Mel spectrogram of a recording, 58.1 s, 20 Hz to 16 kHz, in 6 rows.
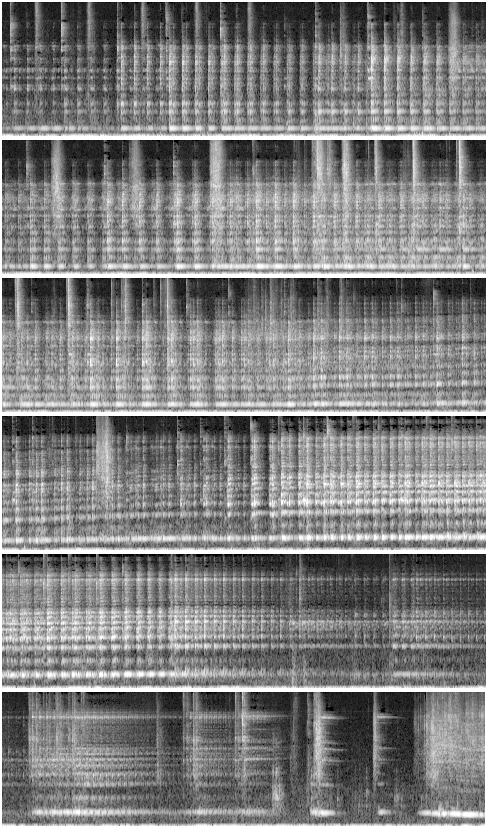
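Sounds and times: pulsing electronic drone: 0:00.0 - 0:54.0.

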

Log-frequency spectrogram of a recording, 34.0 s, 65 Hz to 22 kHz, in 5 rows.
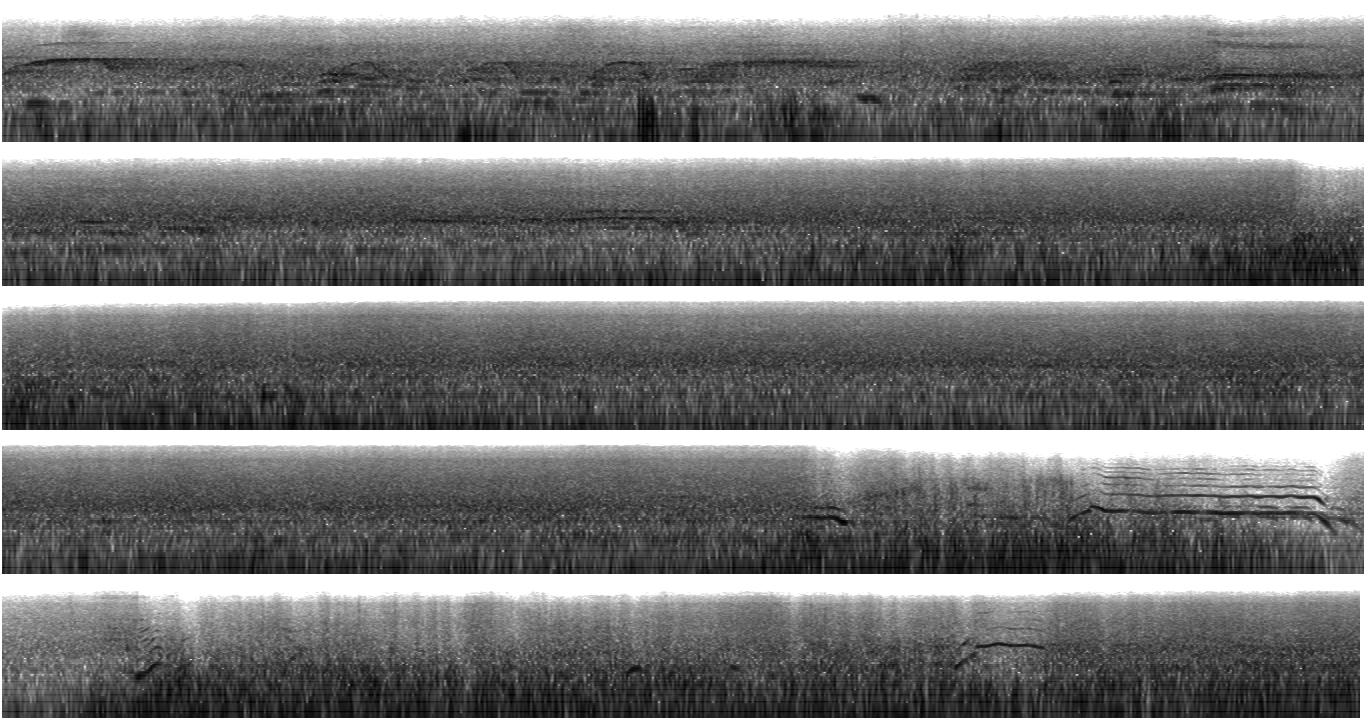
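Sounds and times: rush of water in slide tube: 0:00.0 - 0:34.0.

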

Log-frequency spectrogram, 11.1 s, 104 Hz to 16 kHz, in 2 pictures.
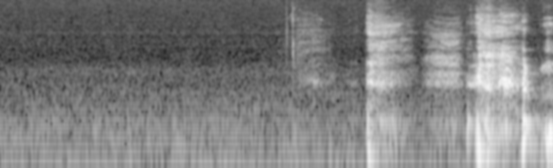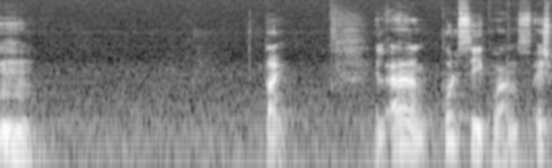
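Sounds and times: man clearing his throat: 0:03.6 - 0:06.0.

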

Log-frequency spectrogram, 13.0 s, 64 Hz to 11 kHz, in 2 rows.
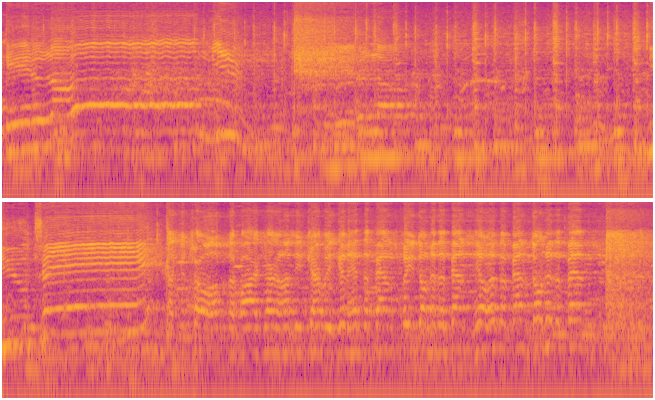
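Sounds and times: live band playing: 0:00.0 - 0:08.6
crashing noise burst: 0:12.5 - 0:13.0
drum hits: 0:12.5 - 0:13.0.

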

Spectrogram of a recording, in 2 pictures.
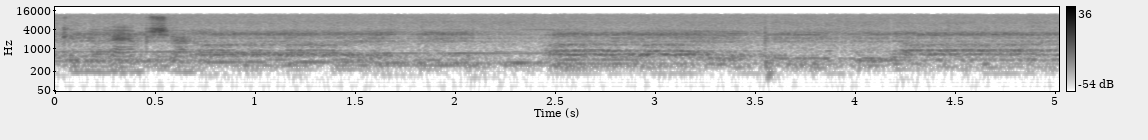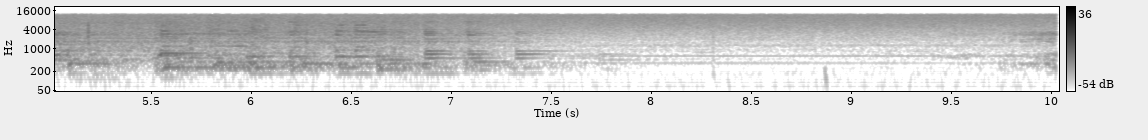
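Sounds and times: choir singing: 0:00.2 - 0:06.2, 0:09.8 - 0:10.0.

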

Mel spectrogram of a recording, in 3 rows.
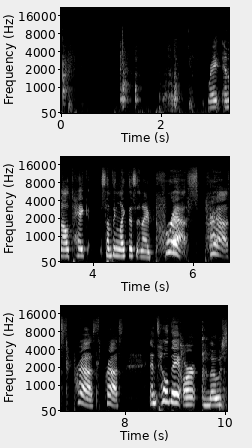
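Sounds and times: plastic kitchenware knocking: 0:01.2 - 0:02.5.

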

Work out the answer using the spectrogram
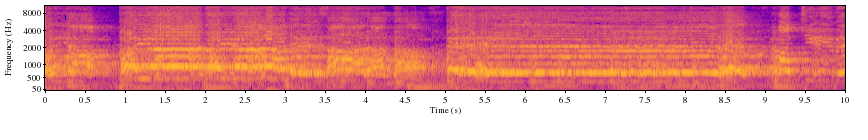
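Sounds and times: woman singing folk song: 0:00.0 - 0:10.0.

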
